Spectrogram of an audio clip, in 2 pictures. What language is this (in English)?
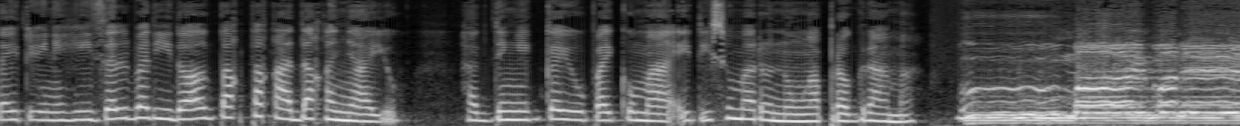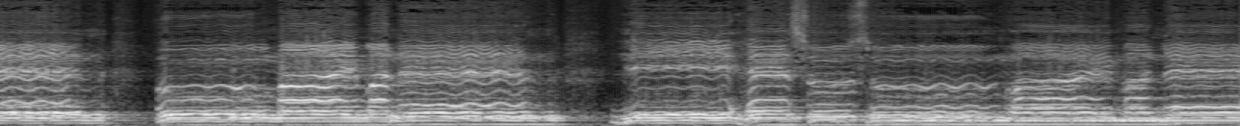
Filipino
